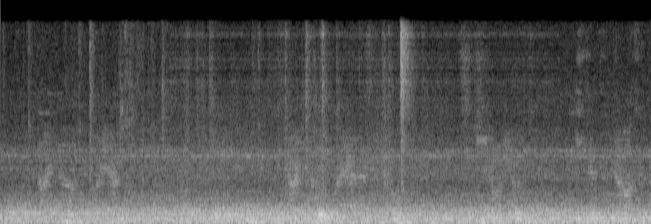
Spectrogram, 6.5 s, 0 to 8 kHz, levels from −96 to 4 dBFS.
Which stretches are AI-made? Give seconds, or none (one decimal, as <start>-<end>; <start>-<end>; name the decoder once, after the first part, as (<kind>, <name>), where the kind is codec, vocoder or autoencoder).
1.7-5.6 (autoencoder, DAC-VAE)

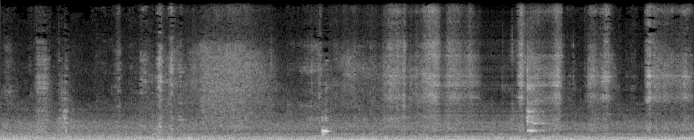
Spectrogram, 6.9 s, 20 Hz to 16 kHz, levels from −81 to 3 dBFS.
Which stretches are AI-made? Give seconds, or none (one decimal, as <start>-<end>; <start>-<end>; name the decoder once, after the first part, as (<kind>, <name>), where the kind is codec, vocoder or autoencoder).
4.3-5.6 (autoencoder, DAC-VAE)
